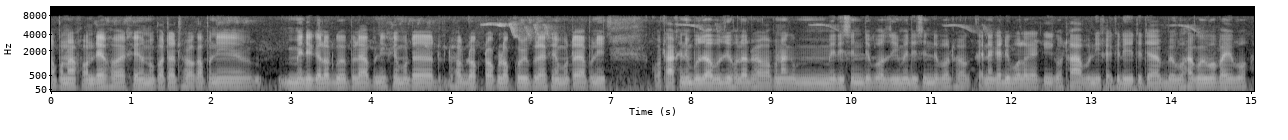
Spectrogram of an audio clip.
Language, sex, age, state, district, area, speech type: Assamese, male, 30-45, Assam, Golaghat, rural, spontaneous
